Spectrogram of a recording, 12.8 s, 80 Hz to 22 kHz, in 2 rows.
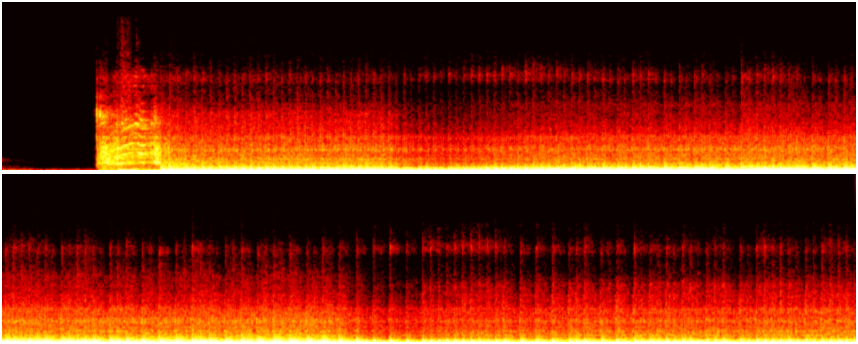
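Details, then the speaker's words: Yamaha YFZ450R XC race quad, first start after engine rebuild with Maxima 10W30 break-in oil: catches quickly and settles into an even single-cylinder idle with no knocks or ticks, brief smoke burning residual oil; normal idle. "okay guys well there you have it she runs and she runs good so it sounds just as good as when I took it apart which is sweet"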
